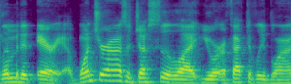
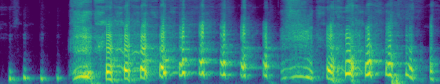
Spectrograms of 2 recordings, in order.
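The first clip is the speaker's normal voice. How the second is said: long high-pitched laughing fit; real, breathless cracking up; helpless laughter. Real, not acted. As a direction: laugh until you cry. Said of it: "I'm crying at that one".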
